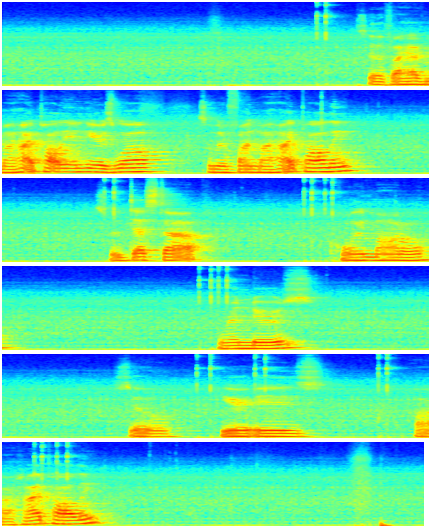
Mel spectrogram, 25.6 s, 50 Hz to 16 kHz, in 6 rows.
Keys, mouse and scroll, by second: 3.1 click, 9.5 click, 11.5 click, 11.7 click, 14.7 click, 14.9 click, 19.0 click, 19.5 click, 20.8 click, 21.6 click, 21.8 click.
